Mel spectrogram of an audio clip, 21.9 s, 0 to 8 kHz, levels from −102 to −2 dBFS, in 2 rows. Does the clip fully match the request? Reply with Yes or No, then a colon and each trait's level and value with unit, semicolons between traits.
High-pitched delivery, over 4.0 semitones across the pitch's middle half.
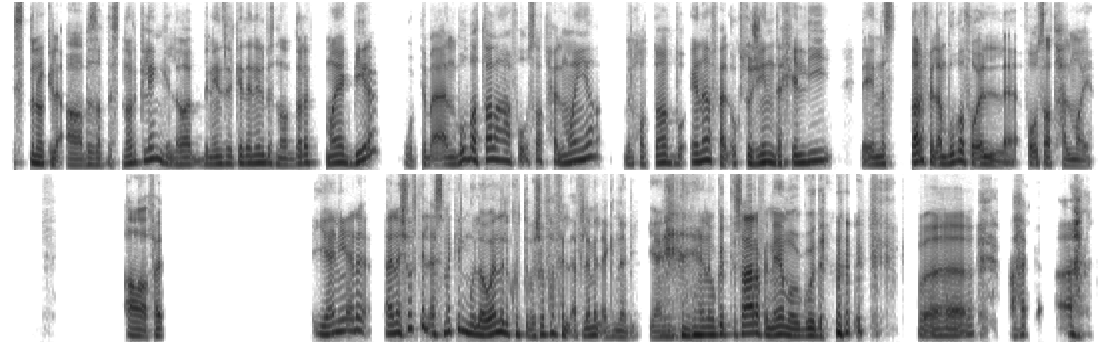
No: medium, 140 Hz; average, 4.9 semitones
